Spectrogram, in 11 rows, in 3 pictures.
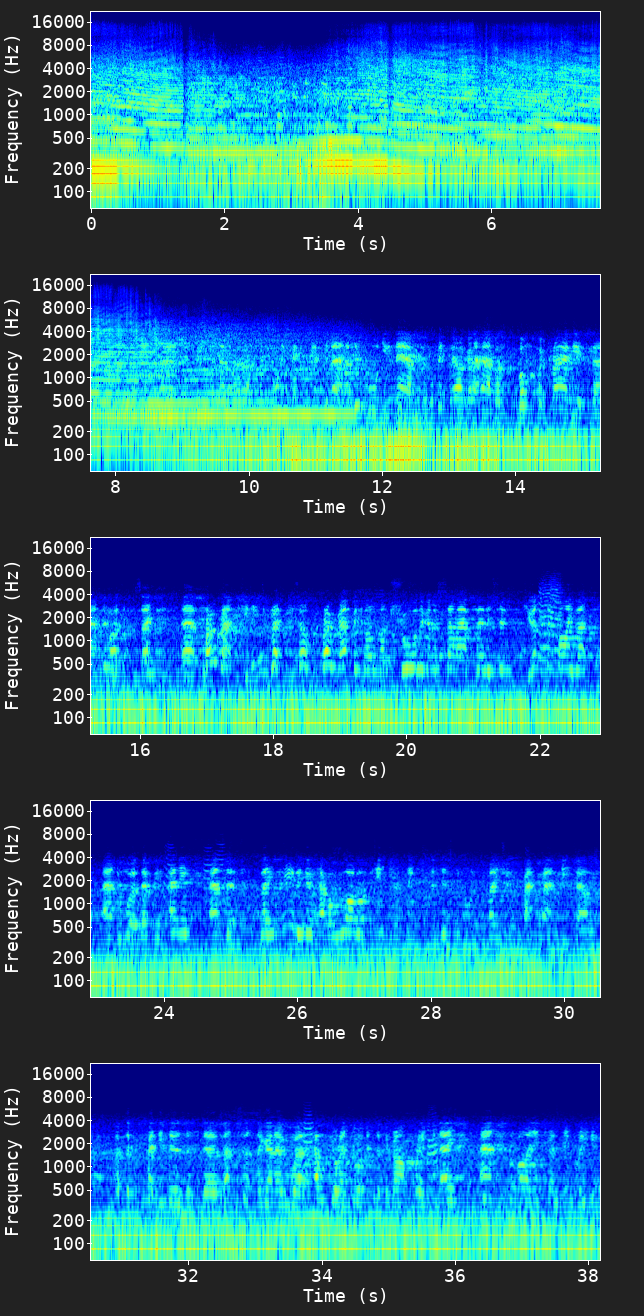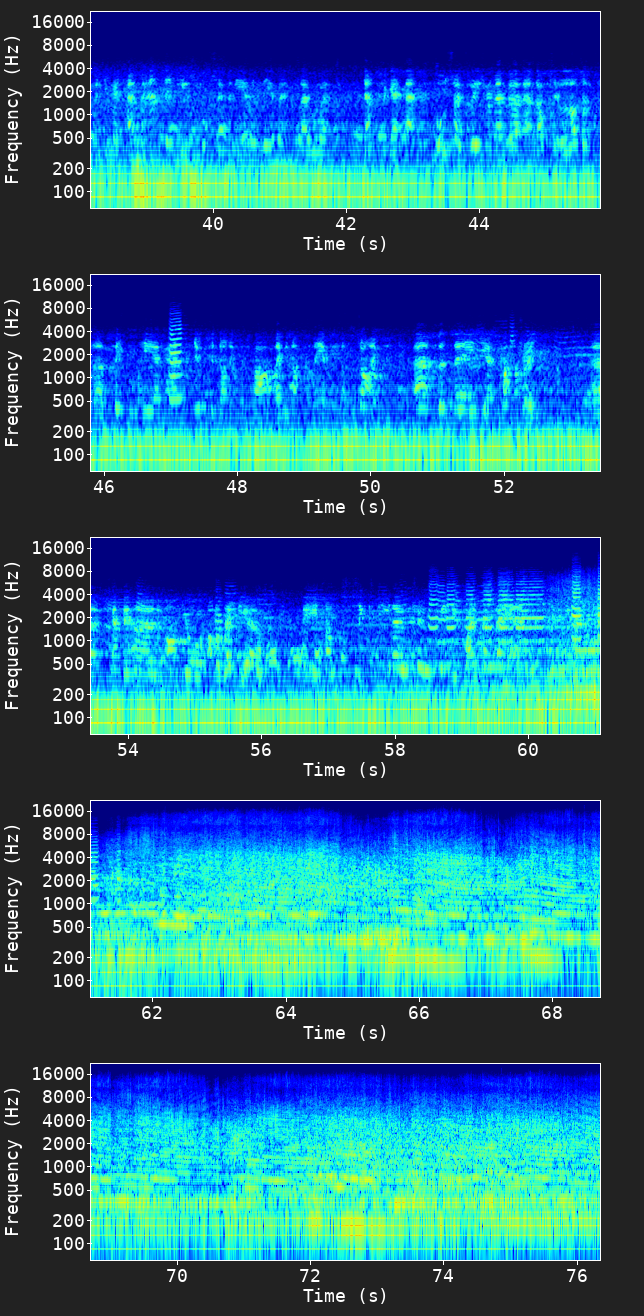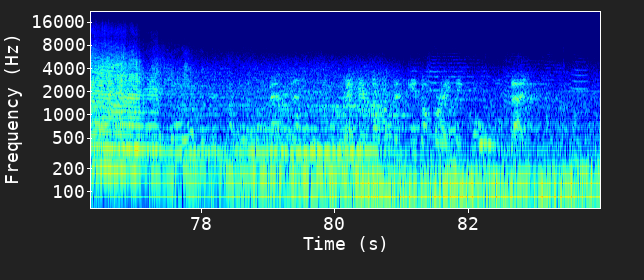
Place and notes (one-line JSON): {"title": "Castle Donington, UK - British Motorcycle Grand Prix 2002 ... 125 ...", "date": "2002-07-14 09:00:00", "description": "125cc motorcycle warm up ... Starkeys ... Donington Park ... warm up and all associated noise ... Sony ECM 959 one point stereo mic to Sony Minidisk ...", "latitude": "52.83", "longitude": "-1.37", "altitude": "81", "timezone": "Europe/Berlin"}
